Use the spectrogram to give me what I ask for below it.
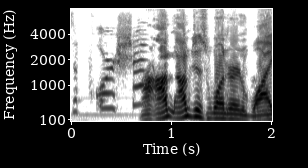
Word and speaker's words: Porsche: he said it right he said it he pronounced it correctly that's how you say it it's not a Porsche it's a Porsche show I'm I'm just wondering why you got this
